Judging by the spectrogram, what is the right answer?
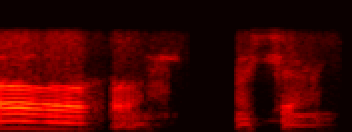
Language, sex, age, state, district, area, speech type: Bodo, male, 45-60, Assam, Baksa, rural, conversation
